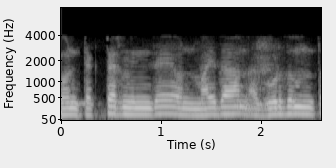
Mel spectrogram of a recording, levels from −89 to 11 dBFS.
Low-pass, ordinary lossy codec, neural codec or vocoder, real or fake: 7.2 kHz; AAC, 16 kbps; none; real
